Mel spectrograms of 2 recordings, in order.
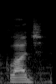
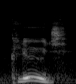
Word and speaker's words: kludge: pronunciation I use for kludge. Ah, really? Kludge. Basically, I pronounce it like clutch, kludge. There's one from the other half of North America that is more drawn out and soft. Kluge.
